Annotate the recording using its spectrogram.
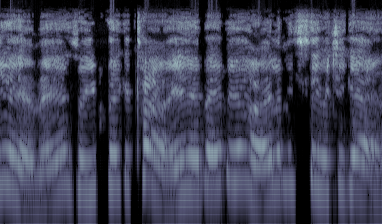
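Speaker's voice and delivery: put-on very high, squeaky, casual old man voice. Retelling meeting an old dude at the hotel who asks about guitar, imitating Grant, typical old dude. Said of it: "He's this old dude, typical old dude. Hey, man, that's how he talks".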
